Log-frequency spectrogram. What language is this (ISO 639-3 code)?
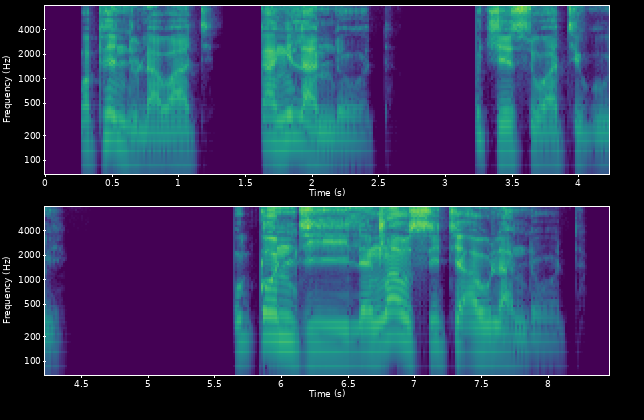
nde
